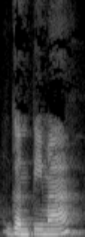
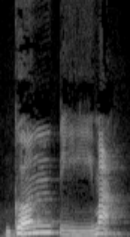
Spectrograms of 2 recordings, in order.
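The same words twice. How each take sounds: First: Said in the usual way. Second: ઘંટીમાં slowly, syllable by syllable; slow word demonstration. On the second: Shown as a demonstration. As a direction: stretch out ઘંટીમાં for learners. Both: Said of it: "જોડણી પર ધ્યાન આપજો".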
